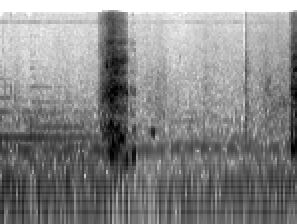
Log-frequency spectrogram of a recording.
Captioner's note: crying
